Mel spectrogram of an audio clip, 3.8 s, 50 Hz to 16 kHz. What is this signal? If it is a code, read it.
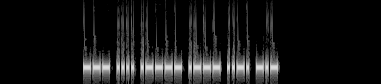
Morse code, heard as a keyed tone, about 52 wpm, 700 Hz. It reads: OH1JFK
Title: DXCC-100 Call Signs - 6 Characters - 50wpm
